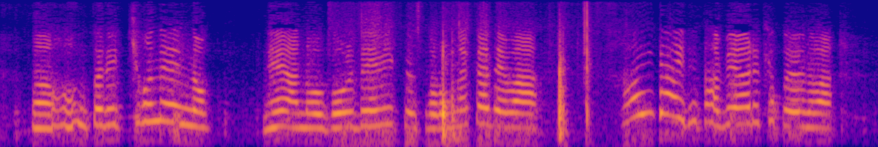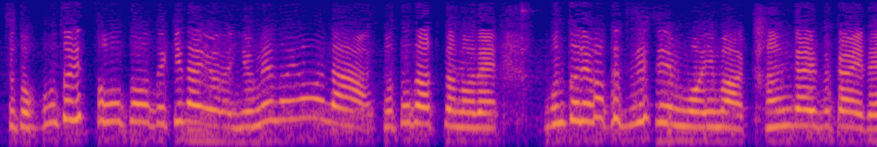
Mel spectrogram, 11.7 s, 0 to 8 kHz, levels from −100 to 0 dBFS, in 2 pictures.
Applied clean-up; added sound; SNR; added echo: neural mask model RNNoise.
